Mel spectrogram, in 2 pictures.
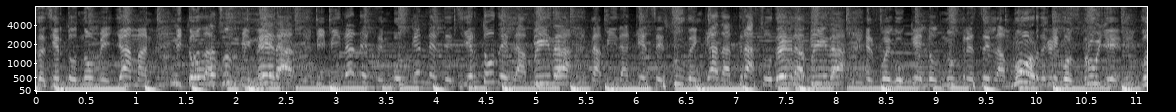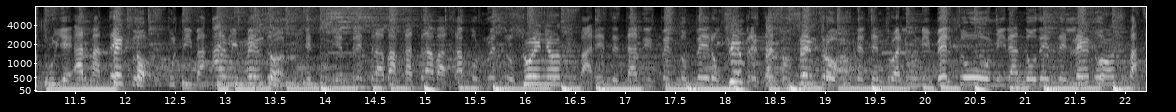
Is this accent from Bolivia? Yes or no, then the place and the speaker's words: no; Mexico City, Mexico; Nosotros somos de Casas Alemana, allá del norte.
